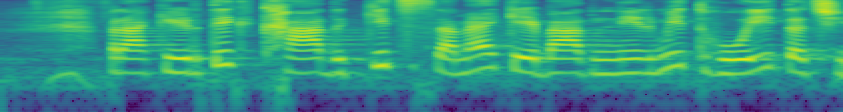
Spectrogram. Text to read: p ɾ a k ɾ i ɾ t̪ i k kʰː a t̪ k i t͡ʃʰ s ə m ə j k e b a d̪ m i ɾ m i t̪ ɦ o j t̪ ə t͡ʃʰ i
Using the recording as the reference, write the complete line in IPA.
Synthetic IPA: p ɾ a k ɾ i ɾ t̪ i k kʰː a d̪ k i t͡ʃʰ s ə m ə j k e b a d̪ n i ɾ m i t̪ ɦ o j t̪ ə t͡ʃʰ i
